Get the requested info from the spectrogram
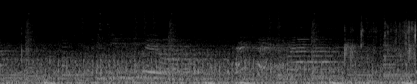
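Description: Public-address announcement over the venue's loudspeakers, with music, heard faintly and at a distance over the murmur of a waiting crowd: the announcement that the hall is opening.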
